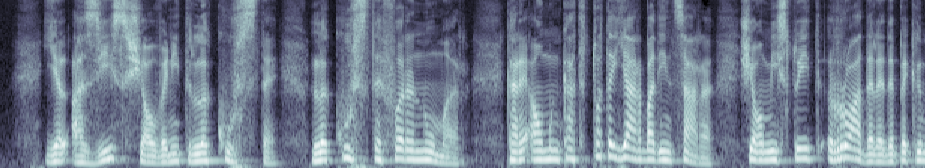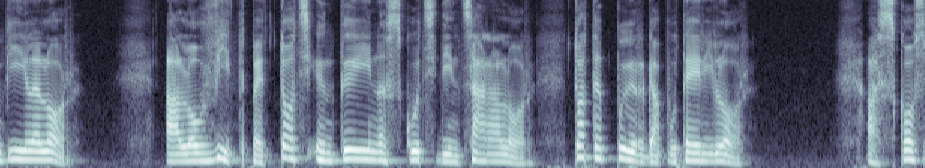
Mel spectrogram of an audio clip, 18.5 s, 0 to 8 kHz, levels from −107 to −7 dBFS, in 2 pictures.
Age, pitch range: 30-49, 115-155 Hz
